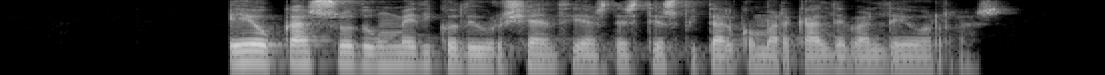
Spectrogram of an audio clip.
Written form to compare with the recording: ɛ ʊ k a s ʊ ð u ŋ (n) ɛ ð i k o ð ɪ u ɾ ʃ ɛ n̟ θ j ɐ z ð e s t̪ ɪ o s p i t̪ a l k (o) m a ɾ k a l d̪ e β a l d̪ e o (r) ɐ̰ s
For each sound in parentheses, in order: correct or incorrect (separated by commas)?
incorrect, correct, correct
